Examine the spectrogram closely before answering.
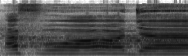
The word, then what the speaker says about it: أفواجا: খালি আলিফ মদের হরফ আফওয়াজান হয়তো ওকফ করে পড়ার কারণে আফওয়াজা দুই জবরের উচ্চারণ তানবিনের উচ্চারণ এক জবরের উচ্চারণ হয়ে যাবে আফওয়াজা ওয়ারাআইতান নাসা ইয়াদখুলুনা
